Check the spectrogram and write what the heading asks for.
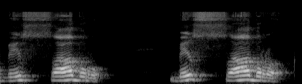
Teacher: रा को पुर करना चाहिए, मोटा पढ़ना चाहिए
